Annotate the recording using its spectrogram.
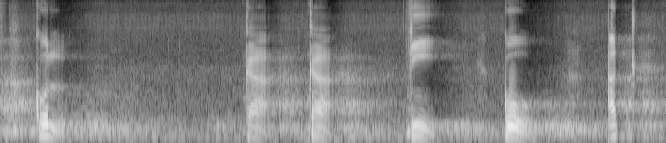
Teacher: ada suara nafas di belakangnya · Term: kaf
